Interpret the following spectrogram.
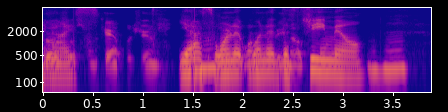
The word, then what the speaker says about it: Lejeune: Camp Lejeune. Yes, Mhm. one One of of one the of the females. female Mm-hmm. Marines was from Camp Lejeune. Camp Lejeune. It's Camp Lejeune.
